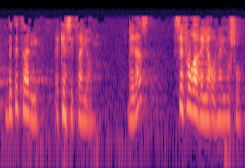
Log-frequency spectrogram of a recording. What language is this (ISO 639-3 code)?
eus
